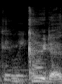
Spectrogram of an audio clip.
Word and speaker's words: geoduck: It's spelled geoduck. – Yeah. – It's pronounced gooey duck.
